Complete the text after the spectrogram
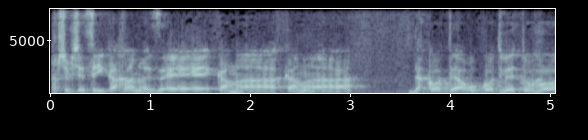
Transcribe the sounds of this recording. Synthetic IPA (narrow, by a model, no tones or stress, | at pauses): niχoʃevʃezeikaχlanuezekamakama | d̪ako̞t̪aʁuko̞t̪vet̪o̞vo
